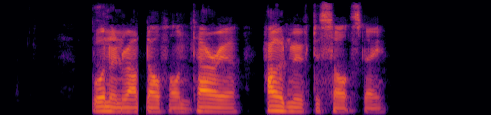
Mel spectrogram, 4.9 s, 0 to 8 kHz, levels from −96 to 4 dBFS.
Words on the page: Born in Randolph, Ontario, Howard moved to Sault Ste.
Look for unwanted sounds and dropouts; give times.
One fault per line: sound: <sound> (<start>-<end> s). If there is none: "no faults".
sound: dropout (1.4-1.5 s)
